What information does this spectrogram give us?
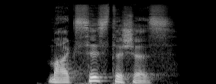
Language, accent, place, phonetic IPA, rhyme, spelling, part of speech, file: German, Germany, Berlin, [maʁˈksɪstɪʃəs], -ɪstɪʃəs, marxistisches, adjective, De-marxistisches.ogg
- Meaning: strong/mixed nominative/accusative neuter singular of marxistisch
